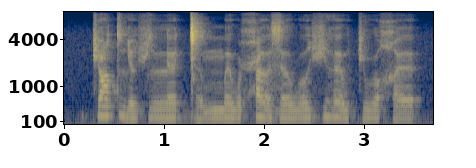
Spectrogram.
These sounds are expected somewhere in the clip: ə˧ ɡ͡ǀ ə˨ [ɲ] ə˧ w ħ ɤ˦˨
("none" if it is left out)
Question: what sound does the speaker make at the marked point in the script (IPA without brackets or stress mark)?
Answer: mː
